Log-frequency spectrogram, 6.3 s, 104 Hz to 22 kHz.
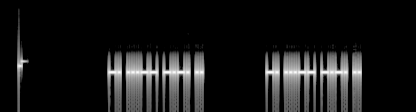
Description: Morse code, heard as a keyed tone, about 34 wpm, 700 Hz. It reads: N3CI N3CI
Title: Easy Call Signs Repeated 2x - 35wpm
